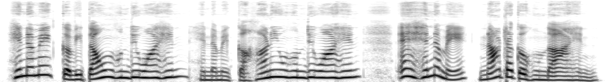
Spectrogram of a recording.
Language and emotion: Sindhi, neutral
